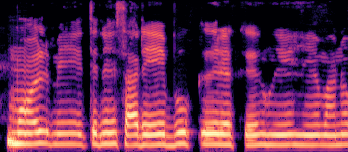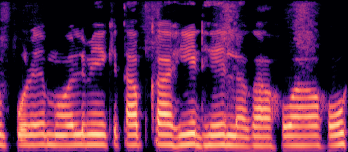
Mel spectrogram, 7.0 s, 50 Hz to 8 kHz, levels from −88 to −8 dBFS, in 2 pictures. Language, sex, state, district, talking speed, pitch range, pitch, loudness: Hindi, female, Bihar, Kishanganj, 165 wpm, 195-205 Hz, 200 Hz, -15 LUFS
